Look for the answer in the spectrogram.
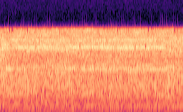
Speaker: see so the pump itself isn't what's loud what's loud is the air going across the turbines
